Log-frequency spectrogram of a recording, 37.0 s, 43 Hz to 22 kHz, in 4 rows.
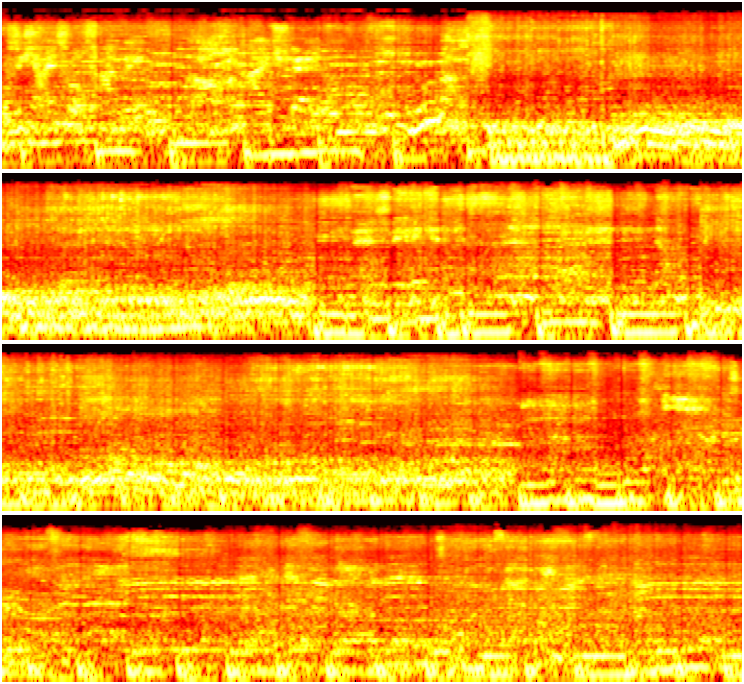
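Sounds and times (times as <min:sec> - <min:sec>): loud fairground music with bass: 0:00.0 - 0:37.0
ride mechanical rumble: 0:00.0 - 0:37.0.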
